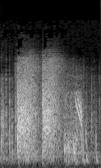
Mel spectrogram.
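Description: Gunshots in a western radio drama shootout, two loud blasts in quick succession, each with a booming decay, then a softer rumbling tail.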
